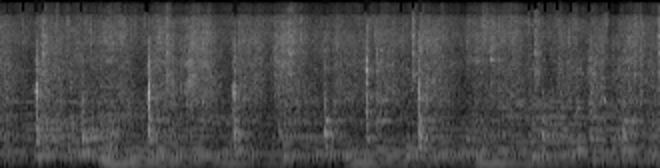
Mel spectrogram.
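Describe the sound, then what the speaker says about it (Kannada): Chillies dry-roast in a pan until crisp, a continuous close rattle and scrape of stirring with a soft sizzle beneath and a low steady hum, no voices. "ನಿಧಾನಕ್ಕೆ ಗರಿ ಗರಿ ಆಗೋವರೆಗೂ ನಾವು ಹುರ್ಕೋಬೇಕಾಗುತ್ತೆ ಮೆಣಸಿನ್ಕಾಯಿನ"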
